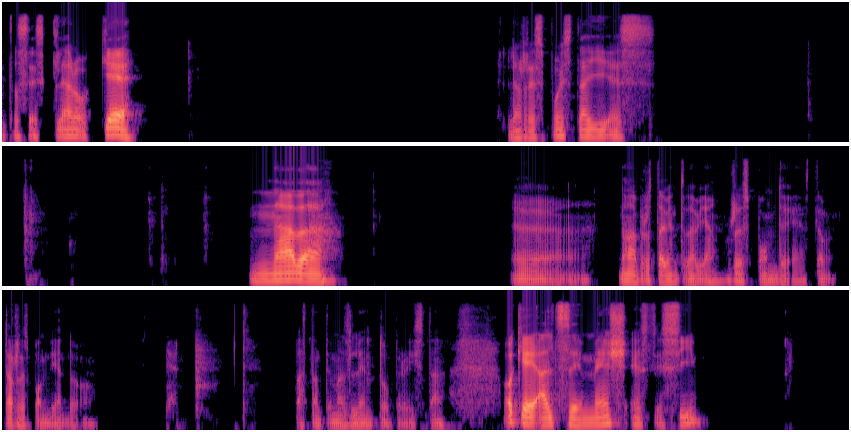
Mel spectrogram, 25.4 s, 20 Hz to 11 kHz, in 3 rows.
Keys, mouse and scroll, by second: 2.5 r, 6.7-7.8 drag, 8.6 KP_Decimal, 10.0 middle click, 12.9 g, 18.9-19.9 drag, 19.9-23.9 middle drag, 22.2 alt+c.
